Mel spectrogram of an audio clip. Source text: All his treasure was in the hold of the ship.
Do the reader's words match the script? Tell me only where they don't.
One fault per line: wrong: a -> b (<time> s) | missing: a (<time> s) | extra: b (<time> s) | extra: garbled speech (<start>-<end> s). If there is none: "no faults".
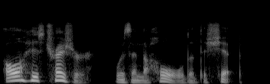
no faults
